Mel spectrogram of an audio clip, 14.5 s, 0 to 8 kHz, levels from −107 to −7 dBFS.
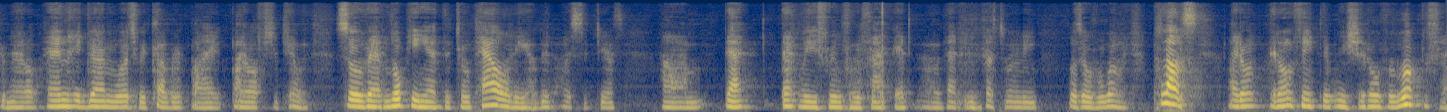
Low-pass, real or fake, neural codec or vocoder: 7.2 kHz; fake; codec, 24 kHz, 1 kbps, SNAC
